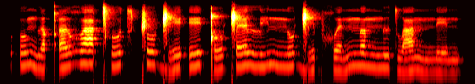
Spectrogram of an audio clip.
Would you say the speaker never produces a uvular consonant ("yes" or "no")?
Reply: no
